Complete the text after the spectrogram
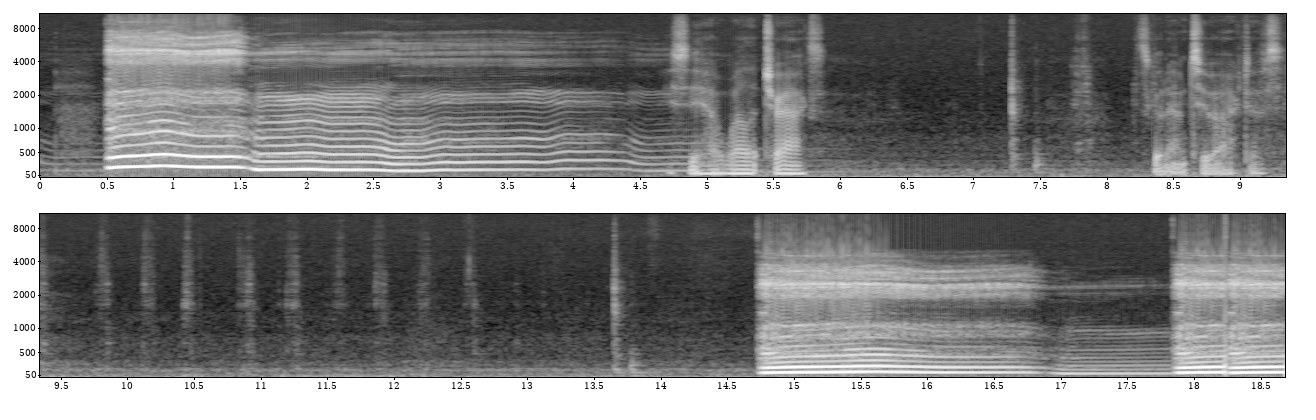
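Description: A synthesizer plays a buzzy, pitched tone that wavers and slides in pitch.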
